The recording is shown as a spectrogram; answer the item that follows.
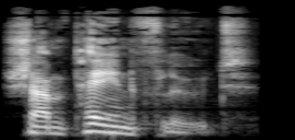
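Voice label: "champagne flute", British English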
